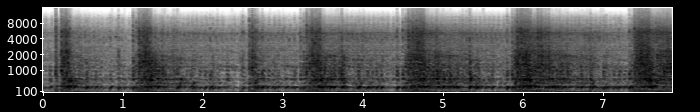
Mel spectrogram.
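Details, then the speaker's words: BSA A65 Hornet twin after replacing jets, swapping carburettors, plug leads and caps, and fitting new spark plugs: fast idle set higher than wanted, stumbling roughly every 1.5 seconds; right side still hesitates off tickover. "you just hear the occasional falter while it's ticking over I took a lot of work and effort to get it taking over this well"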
